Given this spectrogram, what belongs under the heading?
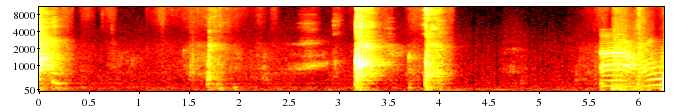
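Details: A child coughing while studying: several short, dry coughs spaced about a second apart, then a brief voiced laugh; an ordinary cough.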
